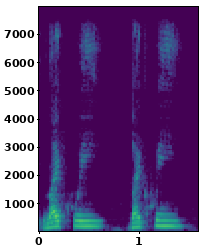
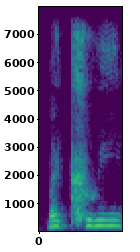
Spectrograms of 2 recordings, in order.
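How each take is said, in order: First: "like we" with the K of "like" swallowed. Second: "like we" with a heavy, separate "ku" before "we"; wrong demo, labour the K in "like we"; overdone K. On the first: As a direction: run "like we" together, K barely there. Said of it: "飲んだ感じ。". (「like we」のクを飲んだ感じで) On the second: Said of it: "みたいにやらない". (「like we」のクを強く言う悪い例) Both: Shown as a demonstration.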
